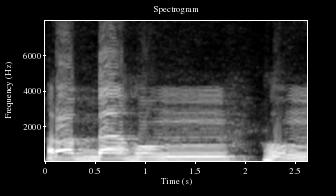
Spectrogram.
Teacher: Langsung antum pindah dulu, tahan dulu, karena mim sukun bertemu dengan huruf ba dan memang harus dengung samar. Rabbahum, hum, tapi ada udara yang masuk ke sini, pangkal hidung. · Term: ikhfa syafawi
